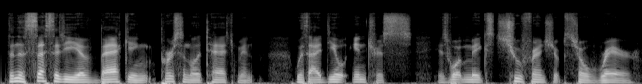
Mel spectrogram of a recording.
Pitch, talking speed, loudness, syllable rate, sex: 105 Hz, 150 wpm, -19 LUFS, 5.2 syllables/s, male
